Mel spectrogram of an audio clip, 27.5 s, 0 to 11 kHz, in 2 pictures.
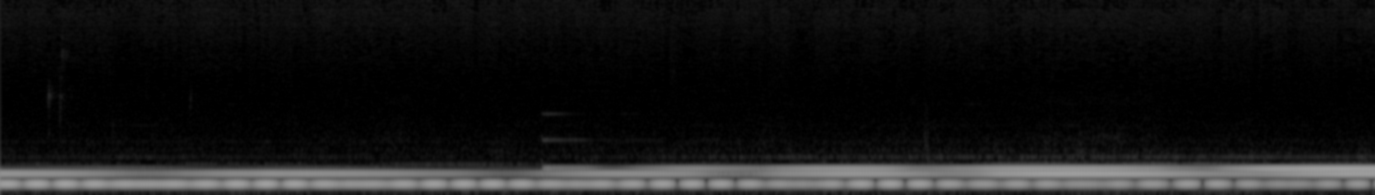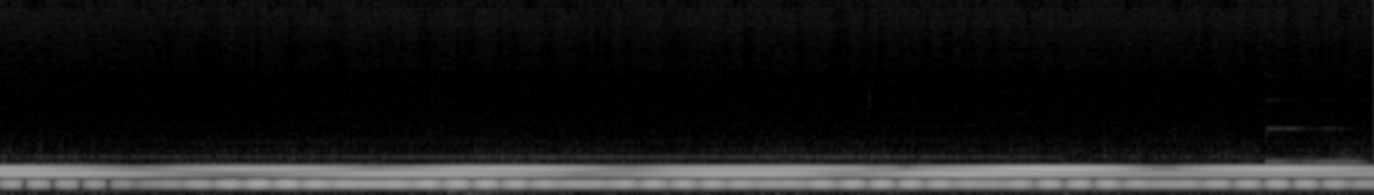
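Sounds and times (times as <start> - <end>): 
singing bowls humming in low sustained drone: 0.0 - 27.4.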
